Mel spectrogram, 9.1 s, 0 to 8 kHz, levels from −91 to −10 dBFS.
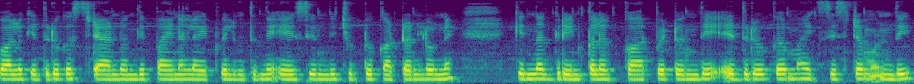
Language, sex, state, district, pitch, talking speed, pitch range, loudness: Telugu, female, Andhra Pradesh, Visakhapatnam, 175 Hz, 160 wpm, 170-180 Hz, -14 LUFS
